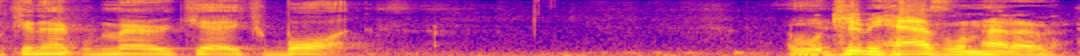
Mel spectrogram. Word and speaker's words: Cabot: No, Mary Kay Cabot's a profesh.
